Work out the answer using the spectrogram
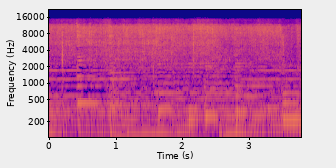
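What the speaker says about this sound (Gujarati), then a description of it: "અને આ બધું સેજ લાલાશ પડતું શેકવાનું છે" Onion and spice paste sizzle and fry in a pan while being roasted until reddish for kasariya paneer, with a steady close crackle and occasional stirring scrapes, no talking.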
